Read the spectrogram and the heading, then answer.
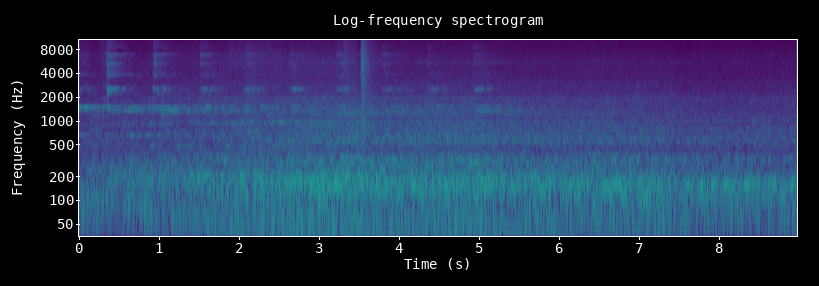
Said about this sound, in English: Uh-oh. We have these trains going through. I don't know quite why this is happening.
